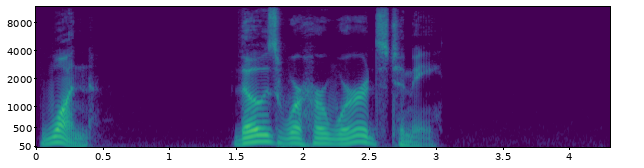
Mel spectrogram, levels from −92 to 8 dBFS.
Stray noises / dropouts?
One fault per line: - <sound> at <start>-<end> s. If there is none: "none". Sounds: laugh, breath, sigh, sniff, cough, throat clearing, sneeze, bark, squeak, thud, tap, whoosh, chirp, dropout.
none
